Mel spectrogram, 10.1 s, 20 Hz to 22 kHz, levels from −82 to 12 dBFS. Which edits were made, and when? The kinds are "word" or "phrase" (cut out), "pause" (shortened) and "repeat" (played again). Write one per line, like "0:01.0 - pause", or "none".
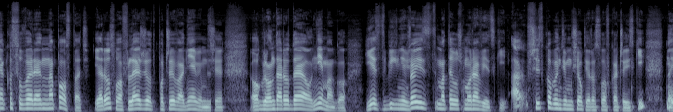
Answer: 0:03.2 - word
0:04.7 - word
0:06.2 - word
0:08.8 - word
